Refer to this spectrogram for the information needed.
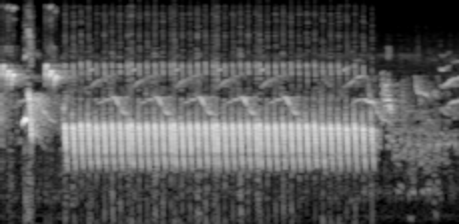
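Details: Common nightingale singing in a simple aviary cage gives a few sharp high notes, then a loud rapid rattling trill of about two dozen fast pulses lasting two seconds, ending in thin chirps.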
